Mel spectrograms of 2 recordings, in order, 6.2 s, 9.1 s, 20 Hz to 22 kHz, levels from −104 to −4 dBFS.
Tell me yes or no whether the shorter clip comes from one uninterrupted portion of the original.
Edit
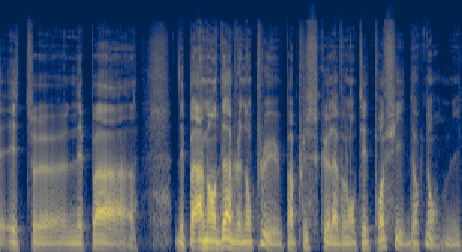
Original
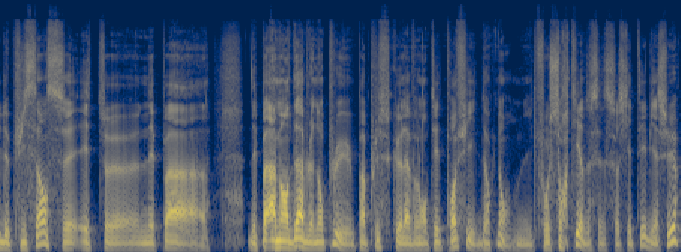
yes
